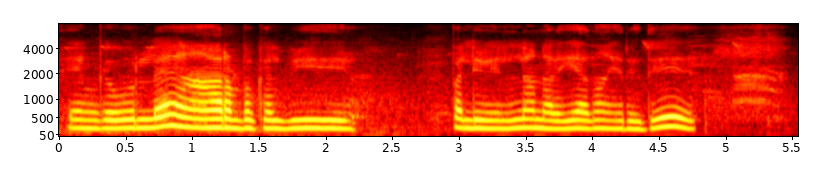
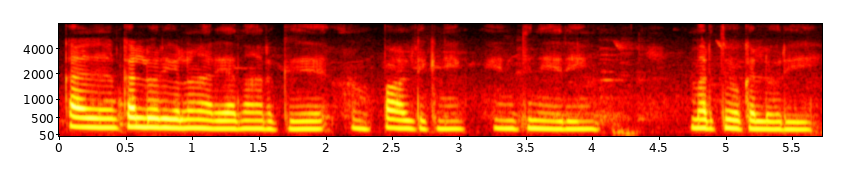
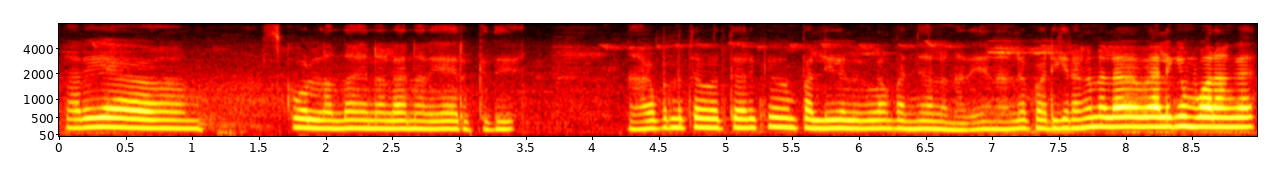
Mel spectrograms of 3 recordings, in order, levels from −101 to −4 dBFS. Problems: constant background noise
